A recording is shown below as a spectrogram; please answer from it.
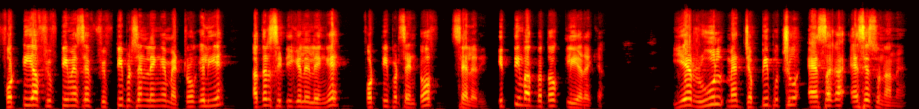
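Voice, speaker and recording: A male teacher from India giving a classroom lecture, drilling rules slowly and often checking with questions. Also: sits high, expressive, pushed and bright, dry recording. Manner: recites rules slowly word by word. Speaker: commerce teacher.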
